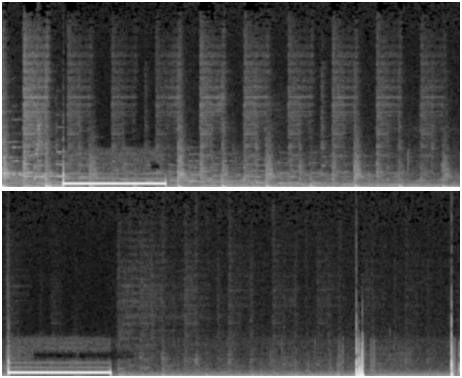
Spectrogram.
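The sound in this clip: Telephone tones sound during a redial. Two steady, single-pitched tones, each about a second long, are separated by a pause over a background of other decaying sounds. A sharp click comes near the end.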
